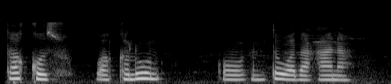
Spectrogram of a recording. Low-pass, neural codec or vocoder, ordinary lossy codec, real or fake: 7.2 kHz; none; none; real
